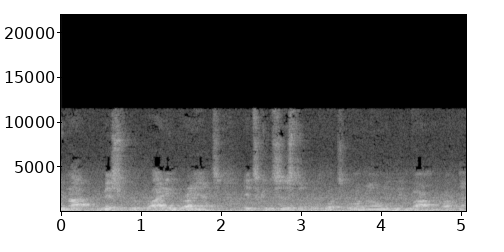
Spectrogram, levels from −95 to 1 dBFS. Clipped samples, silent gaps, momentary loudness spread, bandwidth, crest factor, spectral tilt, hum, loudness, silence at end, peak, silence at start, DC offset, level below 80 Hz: under 0.1%; none; 6 LU; 11.5 kHz; 16 dB; -5.5 dB/octave; none; -20 LUFS; 0 s; -4 dBFS; 0 s; under 0.1%; -30 dBFS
